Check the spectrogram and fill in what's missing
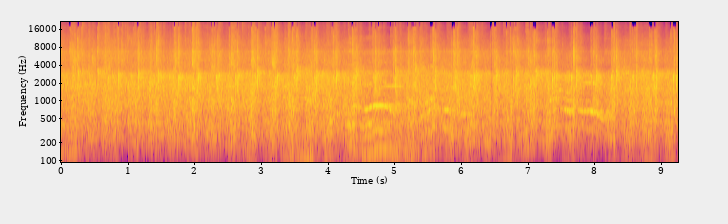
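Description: A church congregation claps after a sermon, a sustained roomful of applause with some murmured voices and brief cheers woven through the middle.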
